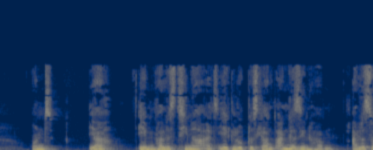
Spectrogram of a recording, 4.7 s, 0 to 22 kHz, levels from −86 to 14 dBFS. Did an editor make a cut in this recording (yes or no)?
no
